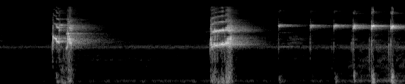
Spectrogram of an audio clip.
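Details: Lovebird, calling to provoke other lovebirds into long ngekek: two harsh shrieks, then a quickening run of six sharp high ticks that build in loudness, over a faint steady whine.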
